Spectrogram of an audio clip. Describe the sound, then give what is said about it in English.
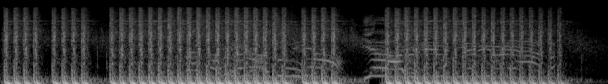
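Machine gun fire from high ground on enemy troops rattles in long, rapid, evenly spaced bursts with a few brief pauses, loud and alone throughout. “the Finns would barrage the enemy with machine gun fire from up high.”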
